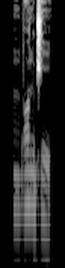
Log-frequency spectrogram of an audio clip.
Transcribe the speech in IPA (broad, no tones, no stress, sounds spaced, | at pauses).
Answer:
m b ɔ n d͡ʒ i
